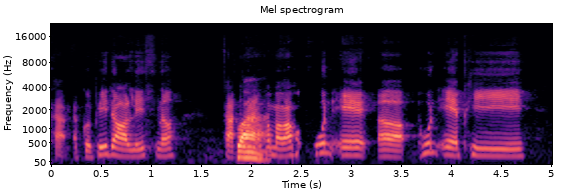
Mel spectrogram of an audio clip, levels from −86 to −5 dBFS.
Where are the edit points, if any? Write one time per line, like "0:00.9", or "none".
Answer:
none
